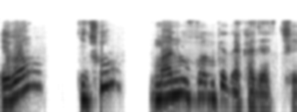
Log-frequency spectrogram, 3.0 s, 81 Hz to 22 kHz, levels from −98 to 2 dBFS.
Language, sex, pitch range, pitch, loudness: Bengali, male, 160-230 Hz, 180 Hz, -17 LUFS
